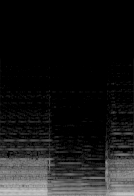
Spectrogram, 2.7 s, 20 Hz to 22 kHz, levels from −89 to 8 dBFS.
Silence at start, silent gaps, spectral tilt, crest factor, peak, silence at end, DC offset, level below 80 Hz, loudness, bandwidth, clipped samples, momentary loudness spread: 0 s; none; -8 dB/octave; 14 dB; -4 dBFS; 0 s; 1%; -42 dBFS; -17 LUFS; 7.2 kHz; under 0.1%; 20 LU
